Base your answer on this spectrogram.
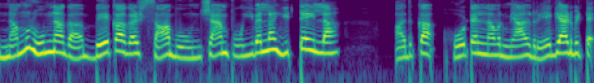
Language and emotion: Kannada, angry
